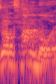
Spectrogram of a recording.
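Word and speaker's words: Drumshanbo: Es heißt nicht The Shed Whisky, es heißt, wie heißt es genau ausgesprochen? – Ist Drumshambo, ist benannt nach dem Ort, wo sich die Distillerie befindet.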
